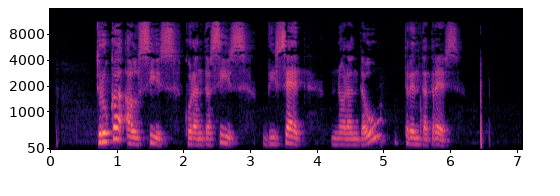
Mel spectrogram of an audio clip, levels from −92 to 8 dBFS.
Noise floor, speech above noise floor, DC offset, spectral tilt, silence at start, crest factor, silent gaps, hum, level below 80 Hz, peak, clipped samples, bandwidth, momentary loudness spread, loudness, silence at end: -69 dBFS; 44 dB; under 0.1%; -3 dB/octave; 0.7 s; 20 dB; none; none; -80 dBFS; -6 dBFS; under 0.1%; 11.5 kHz; 20 LU; -26 LUFS; 1 s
